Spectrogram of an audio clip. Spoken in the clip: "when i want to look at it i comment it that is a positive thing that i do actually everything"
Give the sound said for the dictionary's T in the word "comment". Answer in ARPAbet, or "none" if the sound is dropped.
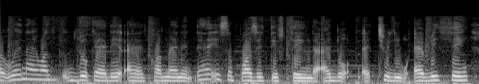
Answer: none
